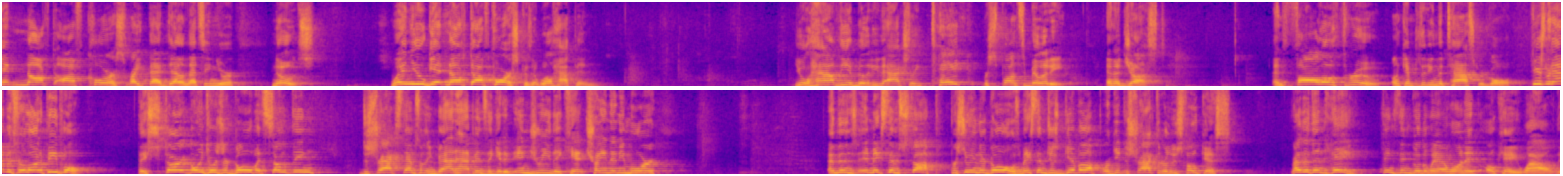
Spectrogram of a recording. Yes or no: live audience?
yes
